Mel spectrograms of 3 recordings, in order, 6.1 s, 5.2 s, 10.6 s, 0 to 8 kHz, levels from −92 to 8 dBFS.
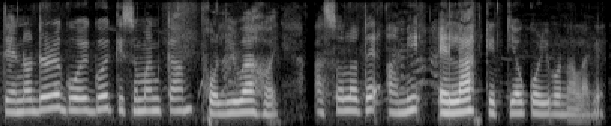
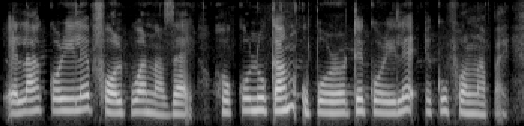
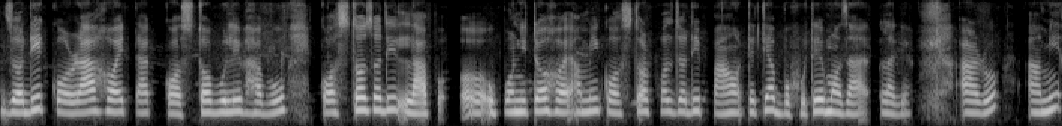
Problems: none marked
